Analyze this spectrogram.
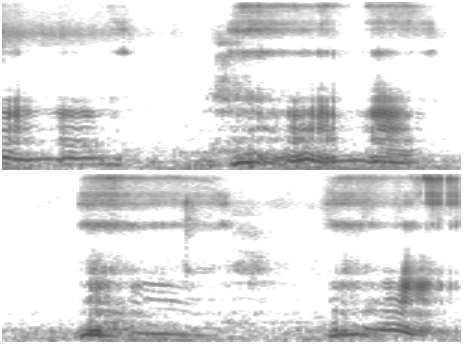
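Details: Sleeper snoring peacefully: slow, rhythmic rattling breaths, roughly one every two seconds, with a fluttering snore on inhalation.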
